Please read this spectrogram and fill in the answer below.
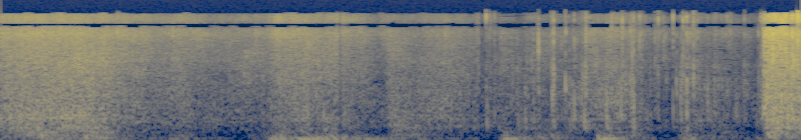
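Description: Rustling and handling noise with a few soft, low thumps, and a louder rustle near the end.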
